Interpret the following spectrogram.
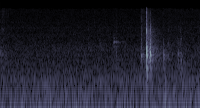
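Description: A metal spoon stirring juice in a plastic jug, with one sharp click of spoon against plastic about one and a half seconds in; otherwise only a faint background.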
